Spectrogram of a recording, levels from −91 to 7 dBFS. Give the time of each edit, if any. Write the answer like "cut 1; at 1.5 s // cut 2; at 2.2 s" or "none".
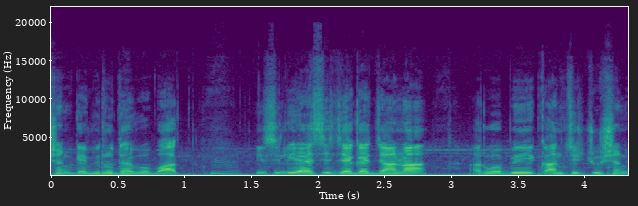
none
